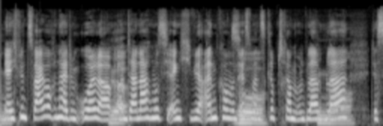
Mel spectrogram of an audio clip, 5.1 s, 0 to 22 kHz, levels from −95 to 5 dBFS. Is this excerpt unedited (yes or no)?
yes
